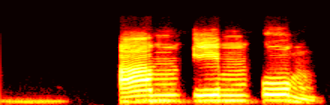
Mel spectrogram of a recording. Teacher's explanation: huruf mim sifatnya jahar, sifatnya bainiyah, sifatnya istifal, infitah, dan izlaq. Izlaq itu yaitu tajam.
